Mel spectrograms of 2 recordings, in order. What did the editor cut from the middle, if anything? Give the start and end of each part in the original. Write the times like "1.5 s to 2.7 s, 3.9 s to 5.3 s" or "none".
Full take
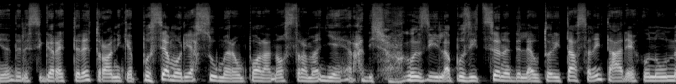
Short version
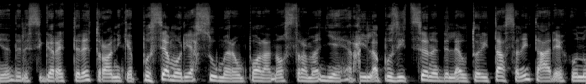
3.6 s to 4.3 s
